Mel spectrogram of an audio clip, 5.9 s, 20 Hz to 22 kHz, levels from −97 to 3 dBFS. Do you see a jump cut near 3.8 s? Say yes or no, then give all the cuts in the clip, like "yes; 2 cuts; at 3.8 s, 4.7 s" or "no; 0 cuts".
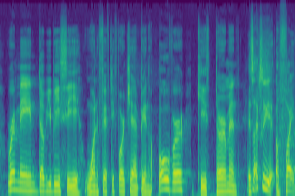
yes; 2 cuts; at 3.8 s, 4.8 s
